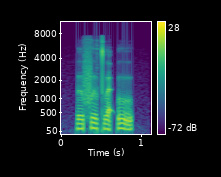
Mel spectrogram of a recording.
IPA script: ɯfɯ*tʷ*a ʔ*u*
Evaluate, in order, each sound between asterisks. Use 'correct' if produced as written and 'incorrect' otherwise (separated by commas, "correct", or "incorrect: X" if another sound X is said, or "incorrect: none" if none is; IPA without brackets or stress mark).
correct, correct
